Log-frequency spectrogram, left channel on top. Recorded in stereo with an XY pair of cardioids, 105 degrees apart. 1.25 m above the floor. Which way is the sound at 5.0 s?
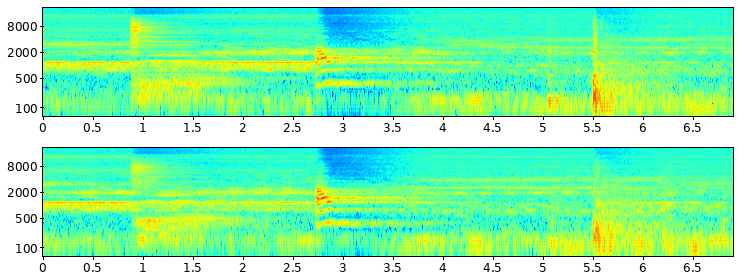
65° left.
